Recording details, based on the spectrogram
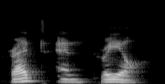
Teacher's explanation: The tongue curls up slightly on itself when produced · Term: retroflex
